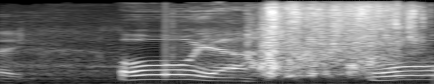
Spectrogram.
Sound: big Splash

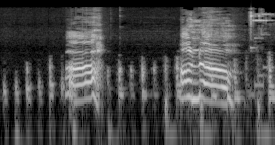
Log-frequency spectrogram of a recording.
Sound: in Morty voice

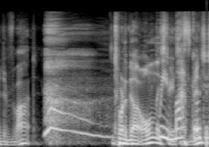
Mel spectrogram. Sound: gasps

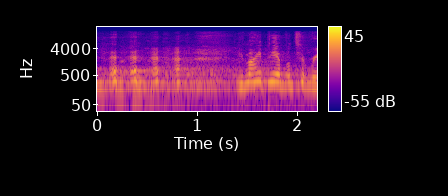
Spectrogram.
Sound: laughter

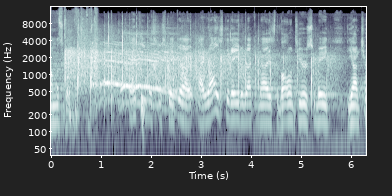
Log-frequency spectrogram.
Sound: applause

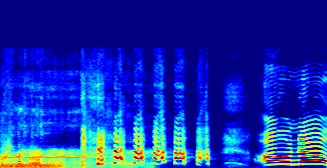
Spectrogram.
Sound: growling

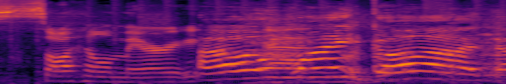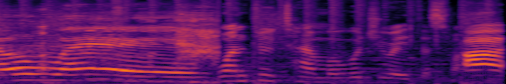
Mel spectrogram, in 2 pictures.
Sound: laughs

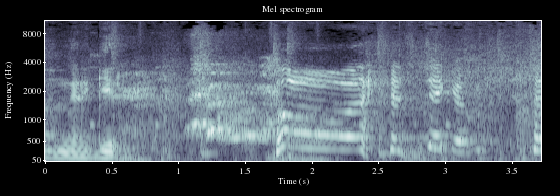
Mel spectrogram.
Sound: laughing

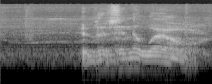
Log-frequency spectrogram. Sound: distorted

